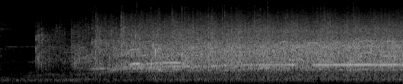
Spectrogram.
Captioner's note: applause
